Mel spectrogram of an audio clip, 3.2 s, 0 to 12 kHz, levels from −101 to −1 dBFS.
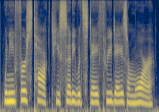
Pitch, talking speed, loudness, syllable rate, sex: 210 Hz, 245 wpm, -17 LUFS, 4.8 syllables/s, female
